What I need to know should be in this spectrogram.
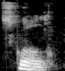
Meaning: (verb) 1. To cry or wail loudly 2. To fall suddenly and forcefully, as if a squall; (noun) 1. A sudden storm, as found in a squall line 2. A squall line, multicell line, or part of a squall line
- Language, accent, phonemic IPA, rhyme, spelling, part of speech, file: English, Southern England, /ˈskwɔːl/, -ɔːl, squall, verb / noun, LL-Q1860 (eng)-squall.wav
